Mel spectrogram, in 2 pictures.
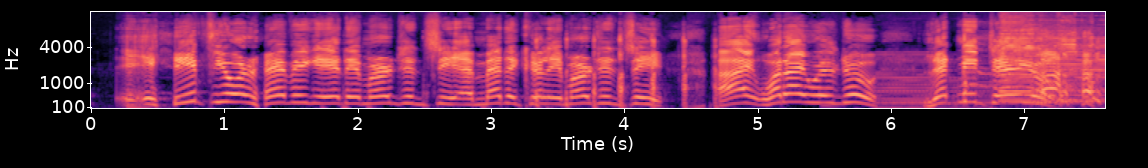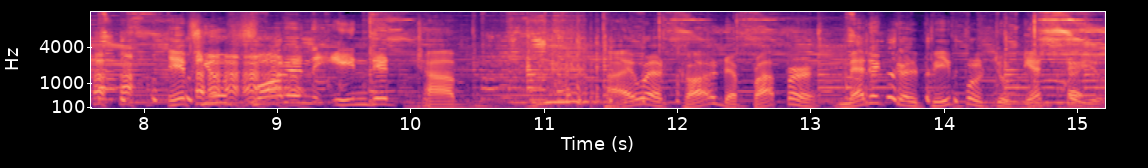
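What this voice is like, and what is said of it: Strong accent. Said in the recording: “That accent is strong and understandable.”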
